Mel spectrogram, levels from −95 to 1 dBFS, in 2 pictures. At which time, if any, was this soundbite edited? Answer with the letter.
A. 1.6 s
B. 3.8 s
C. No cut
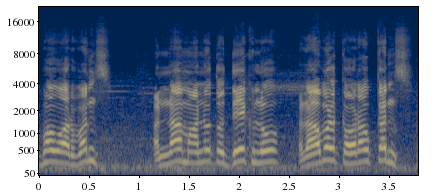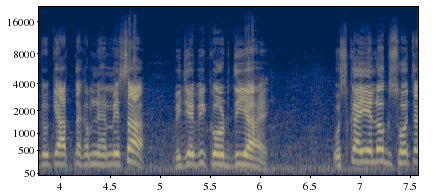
B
